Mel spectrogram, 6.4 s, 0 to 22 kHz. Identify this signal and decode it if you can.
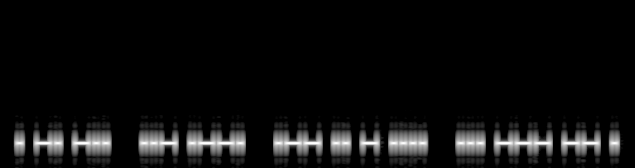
Morse code, heard as a keyed tone, about 25 wpm, 600 Hz. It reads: END UP WITH SOME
